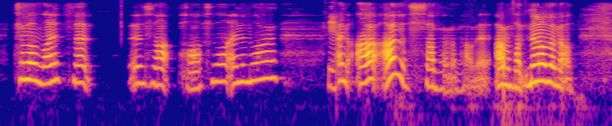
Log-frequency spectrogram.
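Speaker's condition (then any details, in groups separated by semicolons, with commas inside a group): Tongue cancer surgery; most of tongue removed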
